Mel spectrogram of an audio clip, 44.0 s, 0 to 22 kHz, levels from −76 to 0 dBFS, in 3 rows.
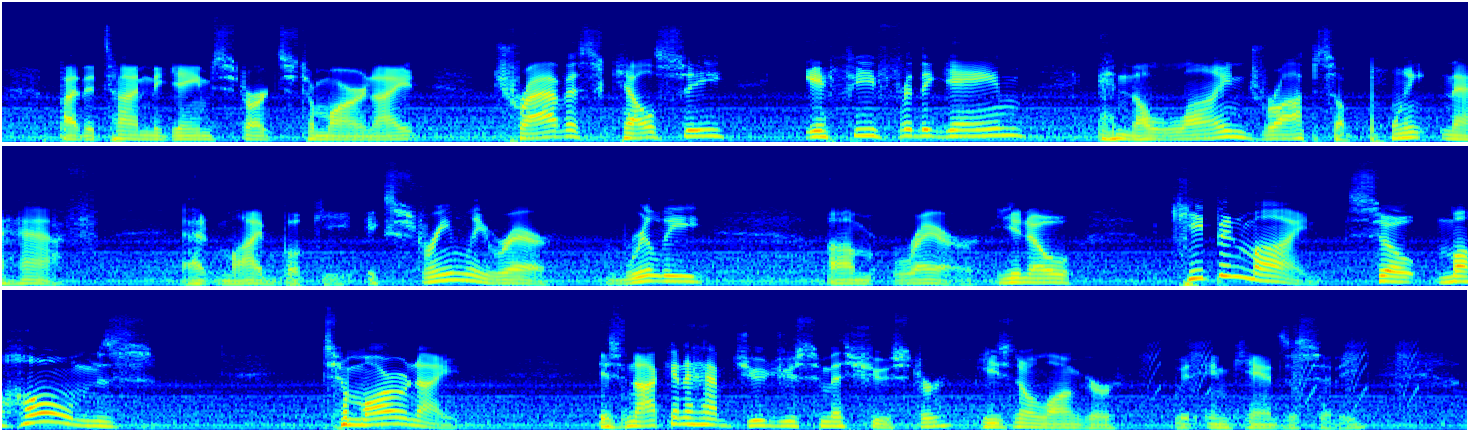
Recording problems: wrong speed, natural pitch; too slow; 0.5 times normal speed
alarms or sirens; faint; throughout; 25 dB below the speech
low rumble; faint; throughout; 20 dB below the speech

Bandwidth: 14.5 kHz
